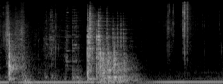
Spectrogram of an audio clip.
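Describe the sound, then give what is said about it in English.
A knife thinly slices half an onion, giving a few crisp cutting clicks over a low, steady hum. “And these you do want to thinly slice. Just 1/2 onion.”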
